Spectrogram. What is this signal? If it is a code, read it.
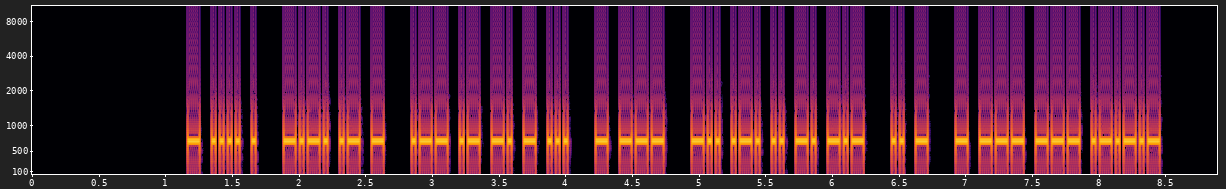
Morse code, heard as a keyed tone, about 40 wpm, 700 Hz. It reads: THE CAT WANTS TO DRINK IT TOO.
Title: Additional Easy Phrases 40wpm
